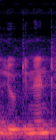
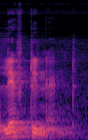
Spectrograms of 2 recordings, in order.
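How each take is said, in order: First: The first syllable sounds like 'loo'. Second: The first syllable sounds like 'lef'. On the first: "American English में इसको जैसा लिखा जाता है वैसा ही पढ़ा जाता है" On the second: "ब्रिटिशर्स क्या बोलते हैं, इस वर्ड को लेफ्टिनेंट बोलते हैं"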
